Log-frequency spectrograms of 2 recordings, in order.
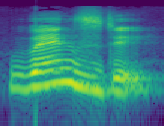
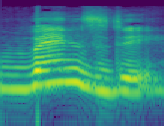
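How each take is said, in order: The two takes are said the same way.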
